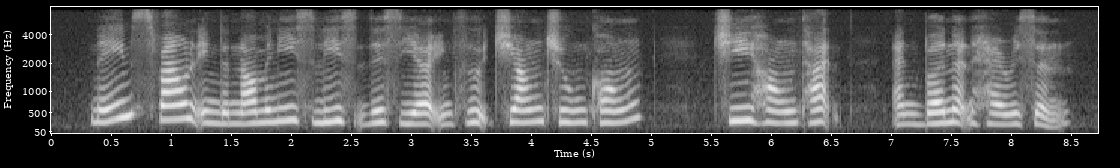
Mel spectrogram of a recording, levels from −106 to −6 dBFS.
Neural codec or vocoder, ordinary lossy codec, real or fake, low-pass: codec, 16 kHz in and 24 kHz out, 1 kbps, XY-Tokenizer; none; fake; 7.2 kHz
